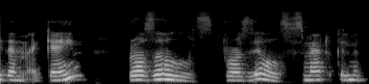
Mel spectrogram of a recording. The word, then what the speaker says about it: Brazil: say them again Brussels Brazil's medical Brazil Brazil Brazil the stress is on the second syllable as I mentioned before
